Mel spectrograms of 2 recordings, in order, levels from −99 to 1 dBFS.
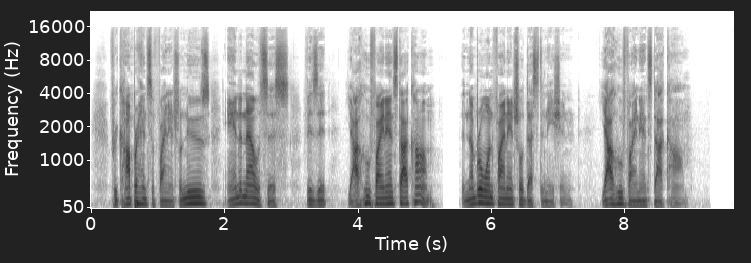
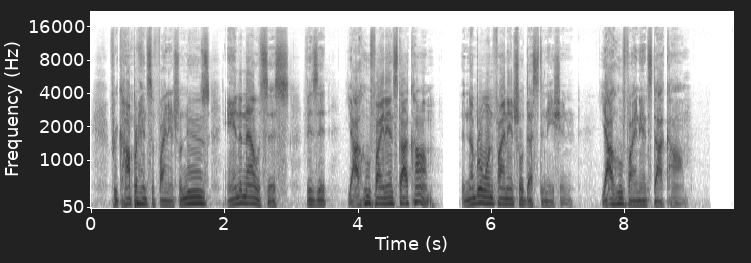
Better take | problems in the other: first | distortion; slight; 10 dB below the speech

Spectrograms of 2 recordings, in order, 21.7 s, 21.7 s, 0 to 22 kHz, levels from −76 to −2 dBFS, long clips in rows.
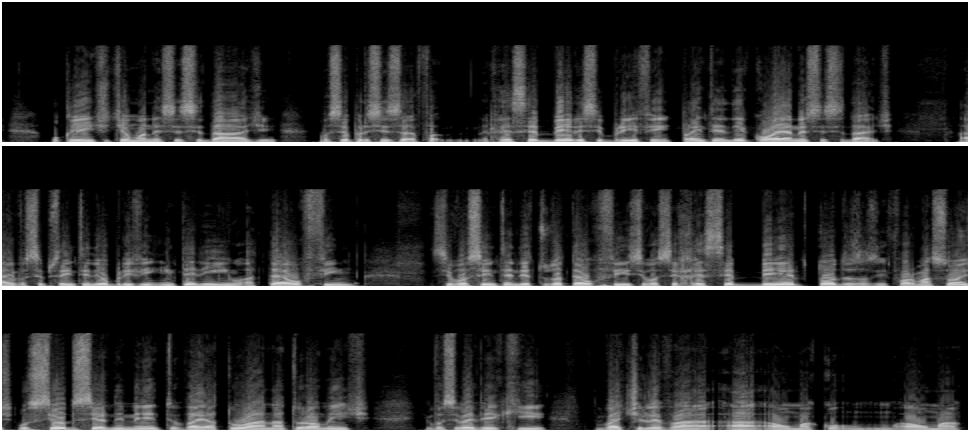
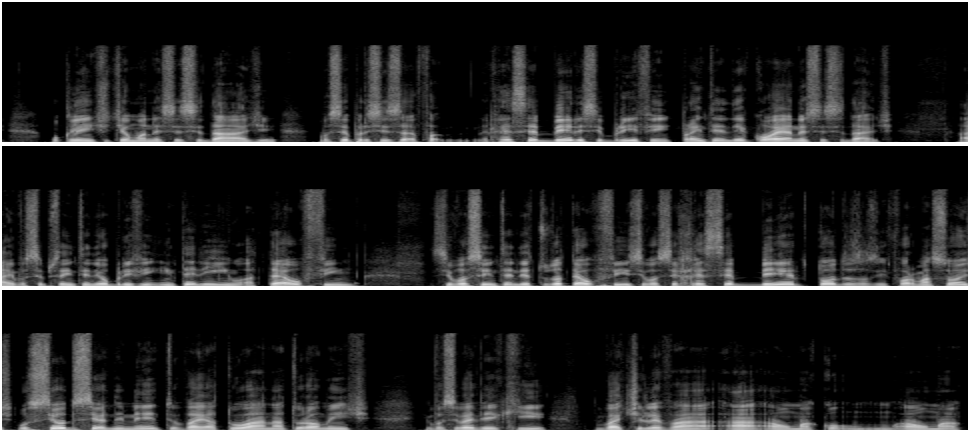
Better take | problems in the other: second | distortion; slight; 5% of the sound clipped

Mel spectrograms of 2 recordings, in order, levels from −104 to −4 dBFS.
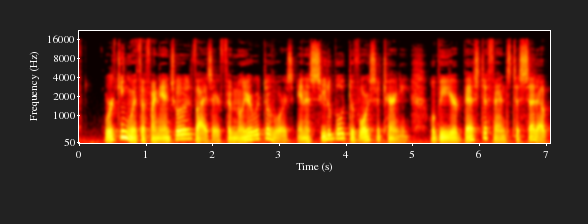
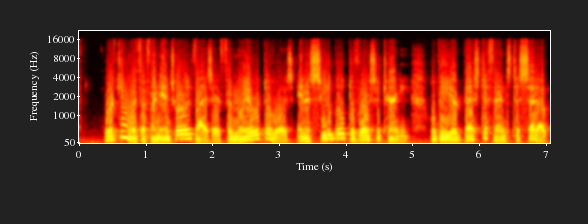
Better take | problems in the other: first | distortion; heavy; 19% of the sound clipped

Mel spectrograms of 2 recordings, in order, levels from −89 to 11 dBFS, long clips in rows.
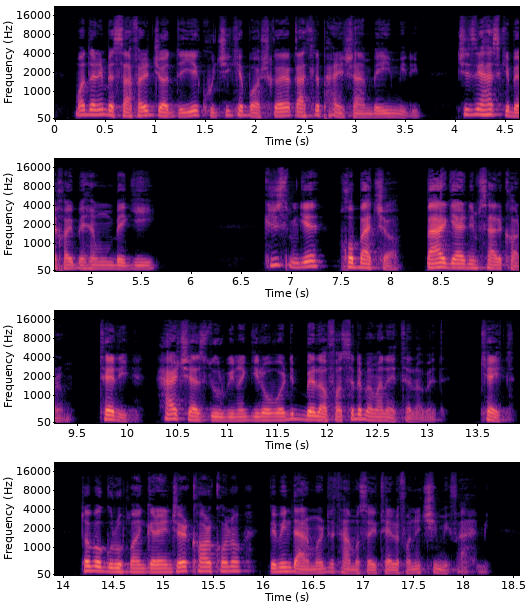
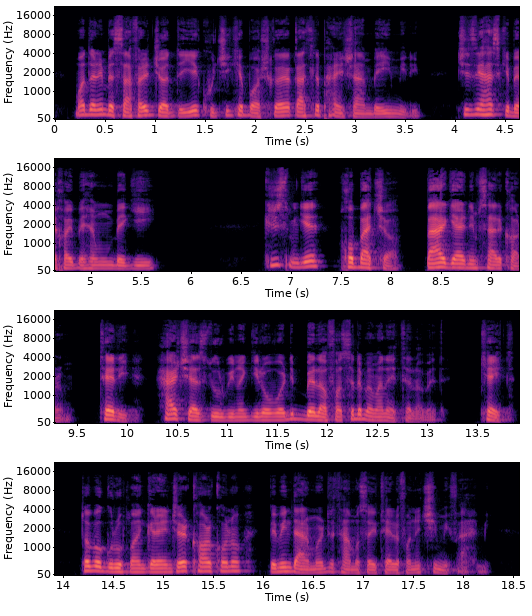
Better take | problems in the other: neither | none

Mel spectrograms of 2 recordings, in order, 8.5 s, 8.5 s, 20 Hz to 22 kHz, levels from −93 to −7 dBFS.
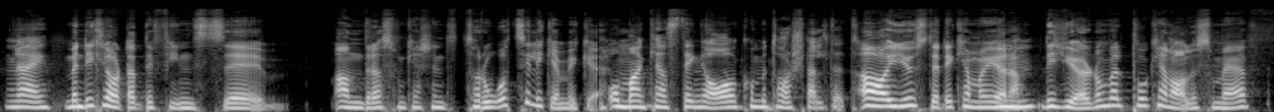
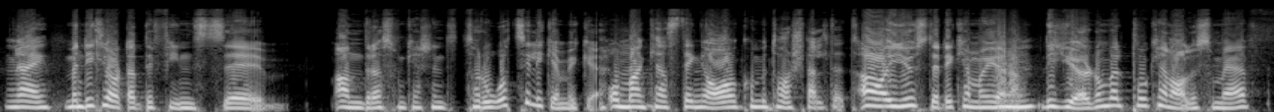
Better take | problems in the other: first | distortion; slight; 6% of the sound clipped

